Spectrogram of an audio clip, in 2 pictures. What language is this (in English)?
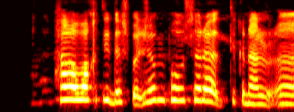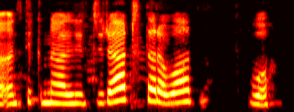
Pashto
